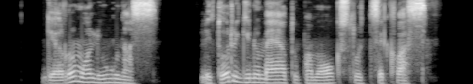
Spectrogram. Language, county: Lithuanian, Kaunas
